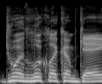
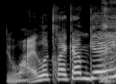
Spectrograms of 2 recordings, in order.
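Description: First: Slightly raised, mildly indignant retort; retold offended question. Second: Much higher, hammed-up indignant question; high incredulous retort. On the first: Student answering the pickup, mildly offended retelling. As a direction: ask it with mock offense, fairly contained. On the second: Lawyer throwing the question back, high mock incredulity. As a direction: shoot the pitch right up in mock disbelief. Repeated, escalated retold question.

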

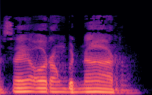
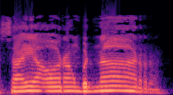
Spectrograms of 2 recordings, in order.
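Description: First: Said in the usual way. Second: Slow, firm declaration; with conviction. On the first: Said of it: "Bilang sebelahnya". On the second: Shown as a demonstration. Congregation declaring to a neighbour, with conviction. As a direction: look them in the eye and mean it. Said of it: "Coba dengan yakin lihat matanya".

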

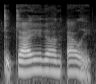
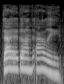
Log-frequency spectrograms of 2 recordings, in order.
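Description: First: "Diagon Alley" choked out slow and loud through a cough. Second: "Diagon Alley!" shouted high, loud and slow. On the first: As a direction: sputter "D-, Diagon Alley" around a mouthful of ash. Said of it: "he coughed". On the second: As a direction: call out "Diagon Alley!" into the roaring flames. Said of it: "stepped right into it and shouted". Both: A narrator's reading.

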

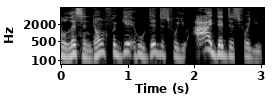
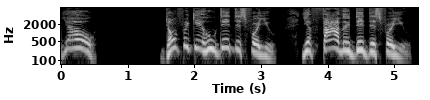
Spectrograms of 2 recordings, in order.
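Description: First: Said in the usual way. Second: Imitating a man hollering his message; retold yell. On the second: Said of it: "he, he yells out".

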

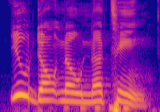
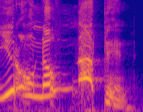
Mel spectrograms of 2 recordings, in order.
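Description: First: Slow, firm, each word weighted: You don't know nothing; slow emphatic repeat. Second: Much higher, louder shout; yelled at the audience. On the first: Repeating the point to viewers, slow and heavy. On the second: Ranting at viewers who think they know everything, shouting. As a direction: blast it at them. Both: Real, not acted.

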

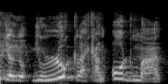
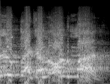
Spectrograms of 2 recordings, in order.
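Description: First: Said in the usual way. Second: Higher mock voice with a laugh; mock vain man. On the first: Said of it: "preacher restating plainly". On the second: Preacher mimics suitor, higher laughing complaint. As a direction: play the vain man worrying. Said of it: "So he said".

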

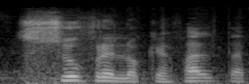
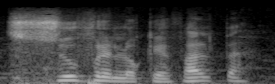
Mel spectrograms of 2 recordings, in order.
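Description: First: Said in the usual way. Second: "Sufre lo que falta" said slowly, rising on "Sufre"; emphatic slow proclamation. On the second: Shown as a demonstration. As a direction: announce "Sufre lo que falta" as the church's new name, stretched out. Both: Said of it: "¿cómo le pondríamos?".

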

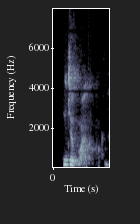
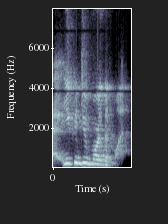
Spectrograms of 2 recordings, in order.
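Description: First: Soft whispered aside; whispered repeat. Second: Said in the usual way. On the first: Real, not acted. Host whispering the reassurance again to guest. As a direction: whisper it under your breath.

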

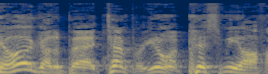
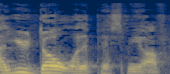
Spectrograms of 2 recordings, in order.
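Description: First: Imitating someone bragging about their bad temper; a lightly mocking boast; mock tough talk. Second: Said in the usual way. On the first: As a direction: poke fun at the tough-guy warning. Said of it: "people always say". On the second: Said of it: "I'm telling you right now".

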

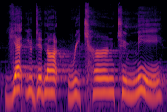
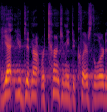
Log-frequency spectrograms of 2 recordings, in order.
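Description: First: Slow, weighty "Yet you did not return to me"; slow solemn refrain; slow emphasis. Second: Said in the usual way. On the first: Shown as a demonstration. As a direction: drag it out so it lands.

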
